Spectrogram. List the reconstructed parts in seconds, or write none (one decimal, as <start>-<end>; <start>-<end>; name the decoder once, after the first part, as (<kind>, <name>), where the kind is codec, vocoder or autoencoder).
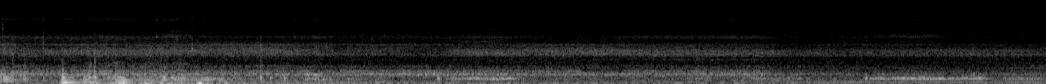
5.8-6.3 (codec, SNAC)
